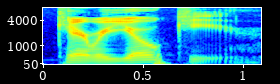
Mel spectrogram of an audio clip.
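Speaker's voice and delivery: "Karaoke" as kair-ee-OH-kee; American pronunciation. Shown as a demonstration. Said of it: "this word is pronounced".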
